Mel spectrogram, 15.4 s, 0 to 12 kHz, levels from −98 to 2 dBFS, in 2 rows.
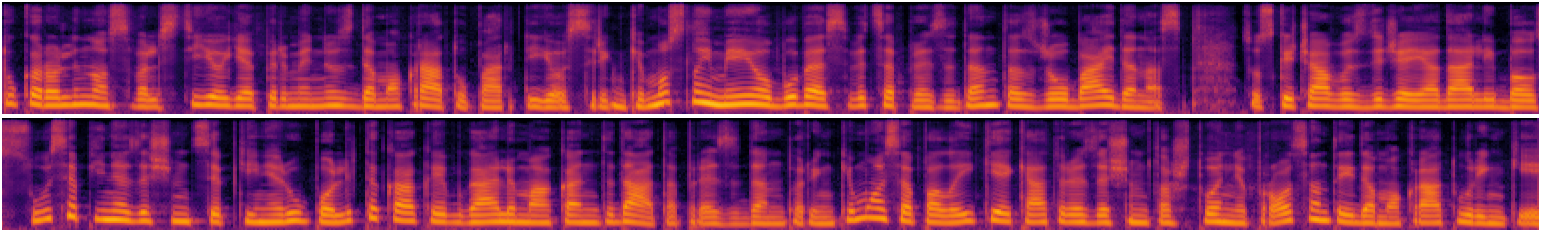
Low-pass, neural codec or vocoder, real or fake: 10.8 kHz; codec, 24 kHz, 3.1 kbps, DualCodec; fake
